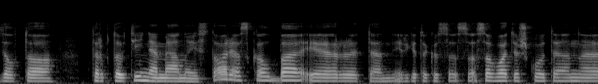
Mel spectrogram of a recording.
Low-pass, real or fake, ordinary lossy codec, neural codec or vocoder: 7.2 kHz; real; Opus, 64 kbps; none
